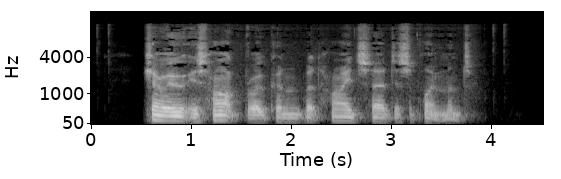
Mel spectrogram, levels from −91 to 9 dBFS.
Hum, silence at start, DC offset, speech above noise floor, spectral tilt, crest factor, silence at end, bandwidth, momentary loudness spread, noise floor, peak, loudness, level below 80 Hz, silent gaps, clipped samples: none; 0.55 s; under 0.1%; 42 dB; -4.5 dB/octave; 18 dB; 0.7 s; 11.5 kHz; 12 LU; -60 dBFS; -2 dBFS; -18 LUFS; -56 dBFS; none; under 0.1%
